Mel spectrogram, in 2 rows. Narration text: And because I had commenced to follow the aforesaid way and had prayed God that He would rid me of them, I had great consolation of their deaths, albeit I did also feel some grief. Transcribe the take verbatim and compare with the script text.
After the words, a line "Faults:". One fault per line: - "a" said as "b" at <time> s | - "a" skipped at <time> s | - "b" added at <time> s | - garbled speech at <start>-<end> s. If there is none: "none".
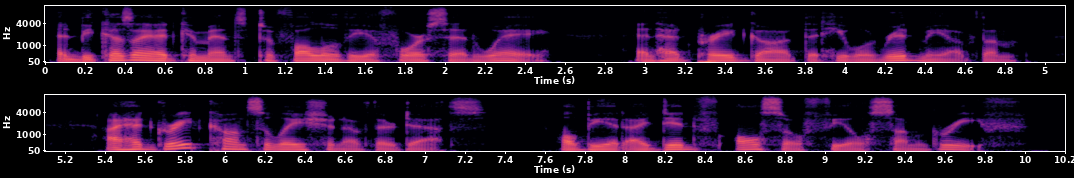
And because I had commenced to follow the aforesaid way and had prayed God that He will rid me of them, I had great consolation of their deaths, albeit I did also feel some grief.
Faults:
- "would" said as "will" at 4.0 s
